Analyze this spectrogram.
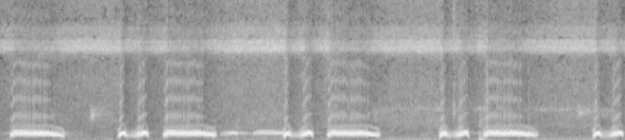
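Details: Tekukur (spotted dove) lure call for pulling in other doves: long, full coos alternating with short doubled notes, repeated in a loose rhythm, with a soft steady whine in the background.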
